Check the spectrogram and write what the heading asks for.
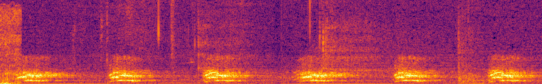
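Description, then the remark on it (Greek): A small stray dog following a person yaps six times in a steady, evenly spaced rhythm, about two barks per second, clear over a low constant background hum, with no one talking. “Έχει ένα σκυλάκι το οποίο ακολουθεί ένα άτομο και γαβγίζει συνεχώ τώρα.”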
